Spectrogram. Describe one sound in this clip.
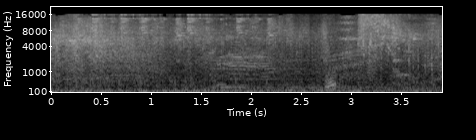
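Energy blasts zap and crackle.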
